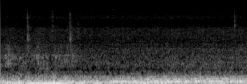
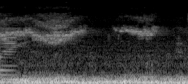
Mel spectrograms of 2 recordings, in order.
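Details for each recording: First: 1965 Plymouth Barracuda, 360 V8 with Magnum heads and EFI, Tremec TKX five-speed, after timing curve correction: deep, even V8 rumble pulls cleanly off idle with no stumble or hesitation; throttle now works, normal off-idle response. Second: 1965 Plymouth Barracuda with a 360 V8 (Magnum heads, EFI) and Tremec TKX five-speed: deep, lumpy idle wavers unevenly and barely keeps running; timing and base fuel settings suspected.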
